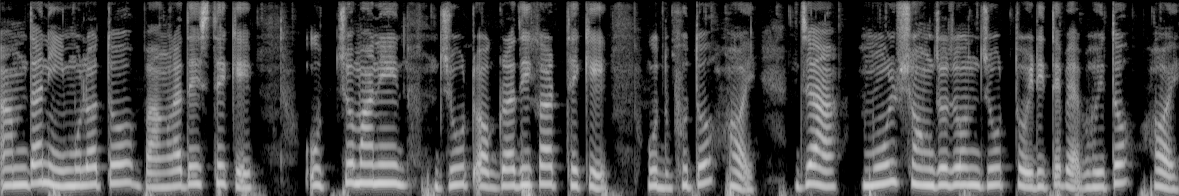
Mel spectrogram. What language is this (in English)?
Bangla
